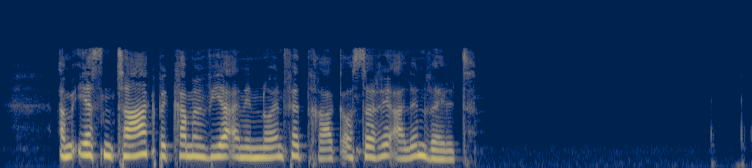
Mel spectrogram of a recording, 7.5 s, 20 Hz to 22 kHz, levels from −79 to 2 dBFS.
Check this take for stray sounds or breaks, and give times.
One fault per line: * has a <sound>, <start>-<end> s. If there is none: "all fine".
all fine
